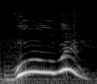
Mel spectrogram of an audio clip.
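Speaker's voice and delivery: high, loud whoop at the burn; real burning whoop; spicy woo-wee. Real, not acted. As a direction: cry it out as the heat grows. Spice growing.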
